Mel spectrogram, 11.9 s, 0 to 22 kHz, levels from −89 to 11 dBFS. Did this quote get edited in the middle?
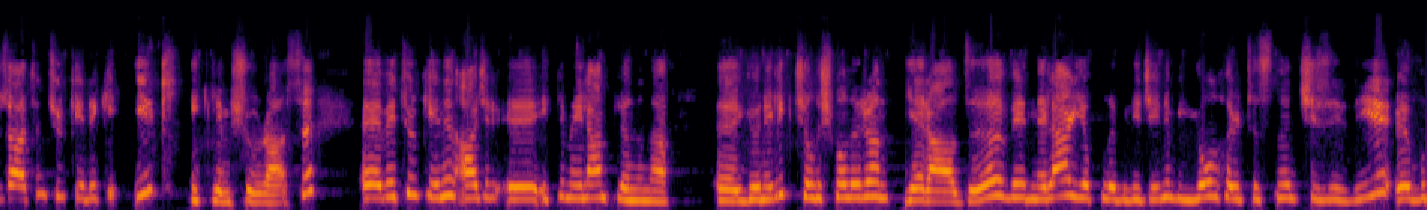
no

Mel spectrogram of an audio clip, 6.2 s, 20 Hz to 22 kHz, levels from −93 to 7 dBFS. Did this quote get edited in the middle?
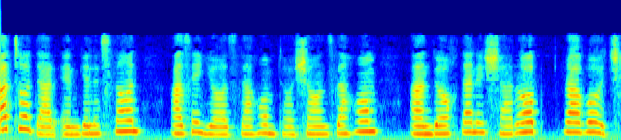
yes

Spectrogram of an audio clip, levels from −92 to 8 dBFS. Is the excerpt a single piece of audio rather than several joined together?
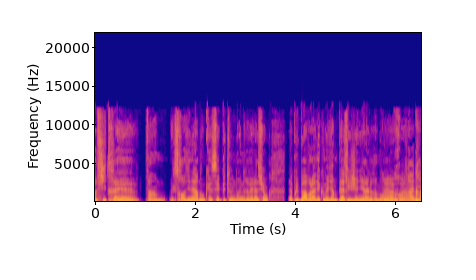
no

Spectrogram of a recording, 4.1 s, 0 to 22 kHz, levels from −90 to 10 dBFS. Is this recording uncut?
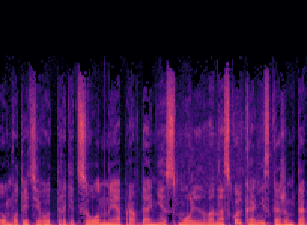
yes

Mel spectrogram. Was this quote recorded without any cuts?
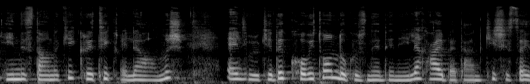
no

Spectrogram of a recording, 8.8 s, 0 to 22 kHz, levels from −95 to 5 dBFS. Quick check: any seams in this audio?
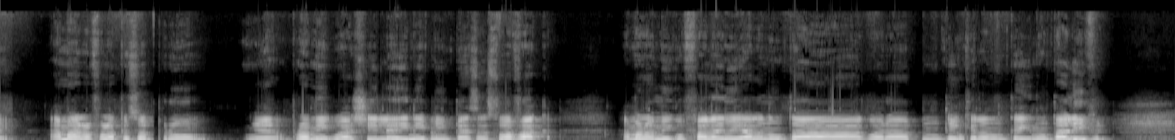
yes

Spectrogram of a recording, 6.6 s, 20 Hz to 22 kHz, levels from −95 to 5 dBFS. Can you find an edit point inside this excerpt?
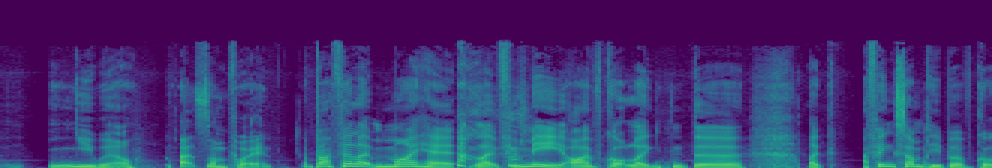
no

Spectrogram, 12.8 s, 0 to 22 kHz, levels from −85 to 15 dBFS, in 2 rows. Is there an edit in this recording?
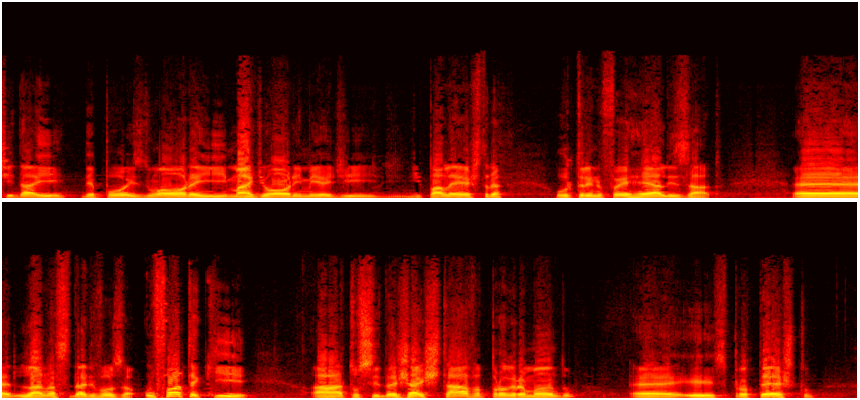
no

